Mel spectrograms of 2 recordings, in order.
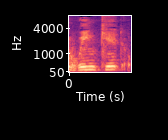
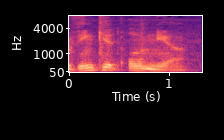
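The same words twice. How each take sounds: First: "vincit" with an initial W sound, like "winkit"; W pronunciation. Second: "vincit" with an initial V sound, like "vinkit"; V pronunciation. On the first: Lecturer showing students the Latin motto, "vincit" said as "winkit". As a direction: open "vincit" on a W, with a hard C. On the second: Lecturer offering the other Latin reading, "vincit" said as "vinkit". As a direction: open "vincit" on a V, keeping the hard C. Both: Shown as a demonstration. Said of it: "Amor vincit or vincit omnia".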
